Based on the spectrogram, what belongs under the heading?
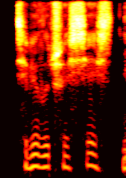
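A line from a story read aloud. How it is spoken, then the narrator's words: Quiet advice. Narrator (Russian): негромко посоветовала Шашхар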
